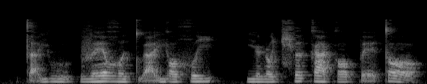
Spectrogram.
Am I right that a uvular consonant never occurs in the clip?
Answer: no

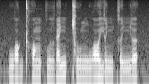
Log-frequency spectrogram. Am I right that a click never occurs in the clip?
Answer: no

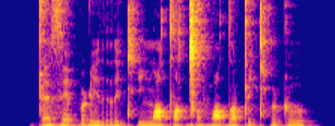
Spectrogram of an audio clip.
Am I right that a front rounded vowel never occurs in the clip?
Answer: yes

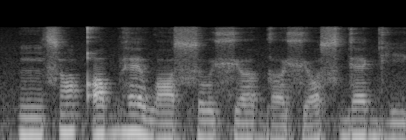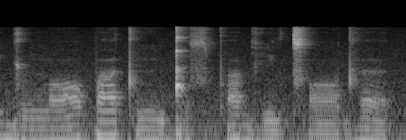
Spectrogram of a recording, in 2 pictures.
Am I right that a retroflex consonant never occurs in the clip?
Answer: yes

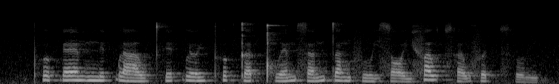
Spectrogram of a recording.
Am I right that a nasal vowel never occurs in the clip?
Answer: yes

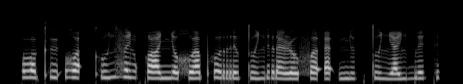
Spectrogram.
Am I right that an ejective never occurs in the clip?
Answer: no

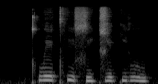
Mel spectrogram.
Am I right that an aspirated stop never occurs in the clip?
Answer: no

